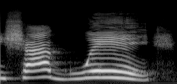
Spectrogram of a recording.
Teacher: Perceba que realmente o U é fraco, o E é forte e o I é fraco. Ó, encontro de uma semi, de uma vogal e de uma semivogal. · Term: tritongo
